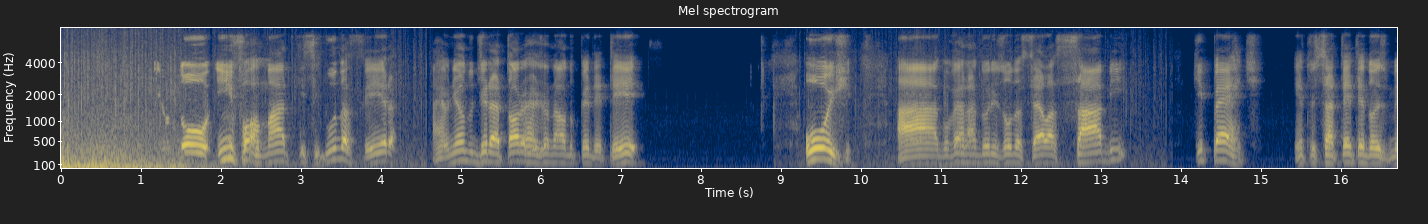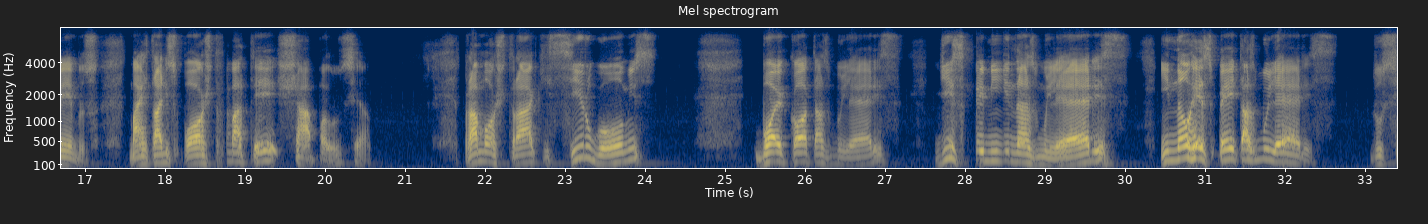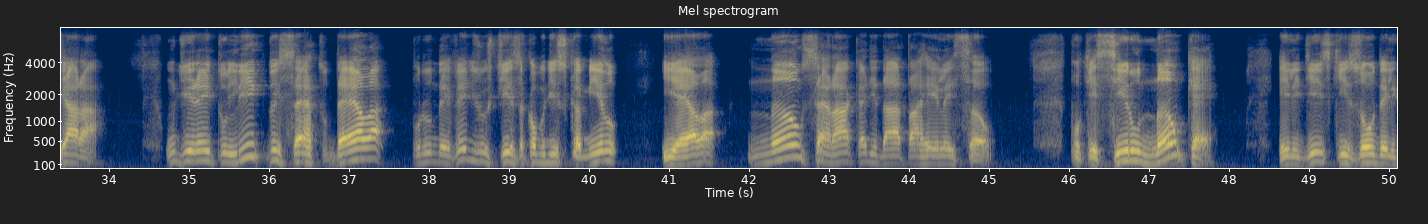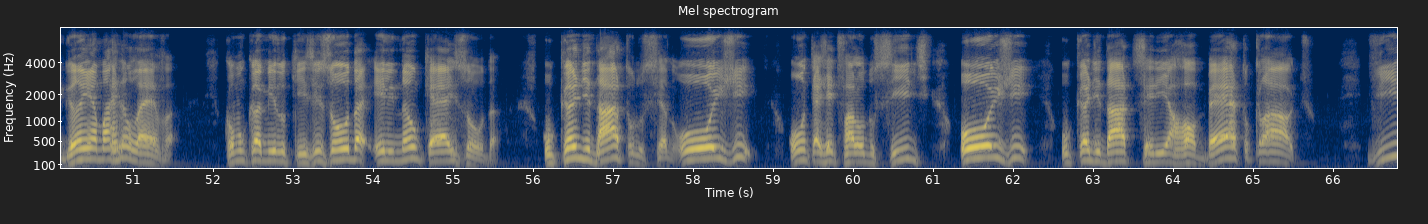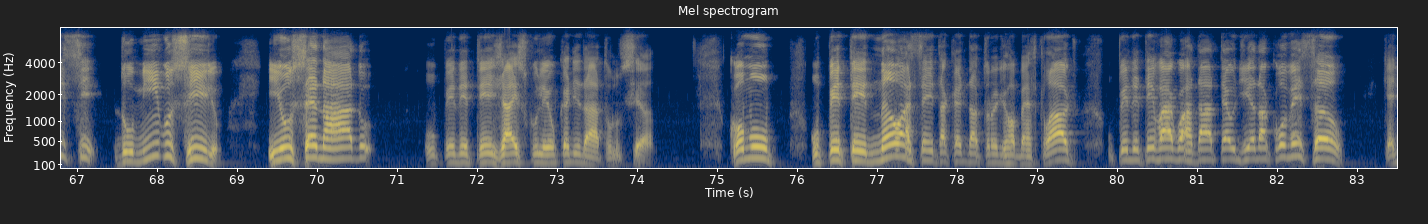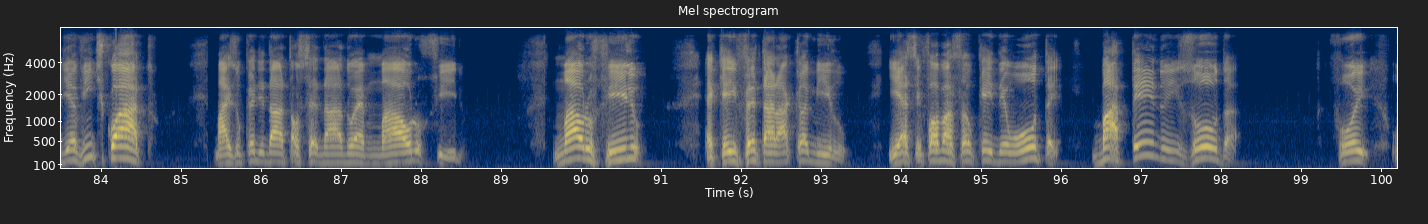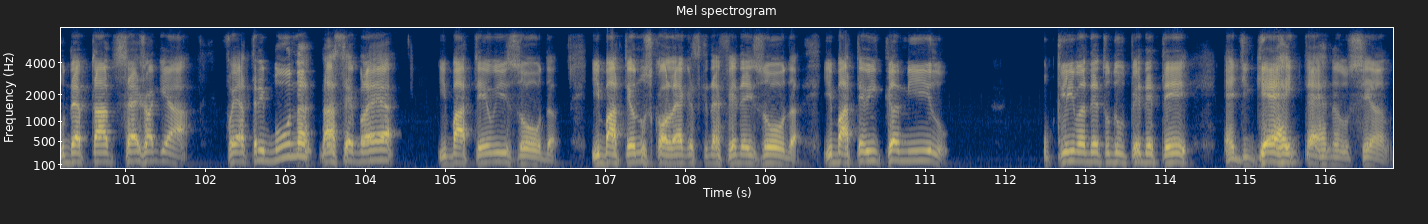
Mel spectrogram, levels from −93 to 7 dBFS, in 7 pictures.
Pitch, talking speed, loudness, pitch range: 160 Hz, 105 wpm, -19 LUFS, 135-210 Hz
